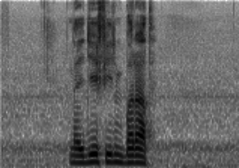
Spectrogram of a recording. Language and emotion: Russian, neutral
